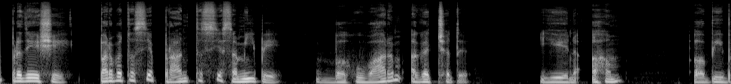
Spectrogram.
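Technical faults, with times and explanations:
2.48–3.54 s, channel delay (comb filtering): after "पर्वतस्य प्रान्तस्य", one channel lags, consistent with roughly two samples. Summed to mono, highs cancel around 10 kHz. The sound turns dull.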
